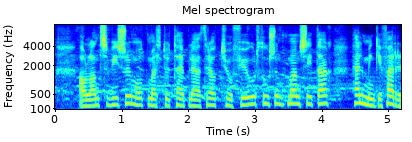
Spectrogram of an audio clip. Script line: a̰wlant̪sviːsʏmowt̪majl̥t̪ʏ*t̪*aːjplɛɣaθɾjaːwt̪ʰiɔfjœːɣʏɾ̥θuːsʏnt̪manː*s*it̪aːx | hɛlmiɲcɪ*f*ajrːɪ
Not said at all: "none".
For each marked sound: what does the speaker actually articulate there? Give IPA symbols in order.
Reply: t̪ʰ, s, f

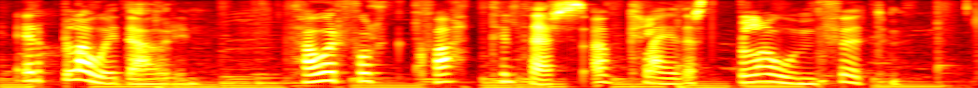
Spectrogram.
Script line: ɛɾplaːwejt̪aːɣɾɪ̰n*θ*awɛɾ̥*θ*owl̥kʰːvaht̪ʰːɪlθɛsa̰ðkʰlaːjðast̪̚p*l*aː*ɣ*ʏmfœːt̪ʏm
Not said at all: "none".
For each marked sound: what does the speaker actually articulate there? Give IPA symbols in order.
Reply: θ, f, l, w

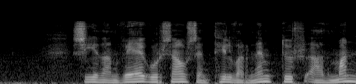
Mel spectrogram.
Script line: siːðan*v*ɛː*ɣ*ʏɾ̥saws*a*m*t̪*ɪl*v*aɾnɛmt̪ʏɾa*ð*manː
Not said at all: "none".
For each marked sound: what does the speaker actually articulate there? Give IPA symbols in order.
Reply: v, ɣ, ɛ, t̪ʰ, v, ð

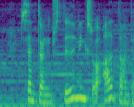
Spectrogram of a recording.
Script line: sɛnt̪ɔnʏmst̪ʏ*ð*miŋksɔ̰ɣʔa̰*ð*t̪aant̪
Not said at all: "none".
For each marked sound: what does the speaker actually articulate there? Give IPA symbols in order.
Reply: ð, ð

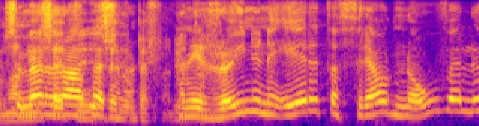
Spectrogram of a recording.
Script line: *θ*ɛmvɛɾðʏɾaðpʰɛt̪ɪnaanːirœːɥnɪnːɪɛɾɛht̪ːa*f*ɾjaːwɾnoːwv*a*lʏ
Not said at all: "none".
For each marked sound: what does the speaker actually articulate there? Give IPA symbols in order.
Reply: s, θ, ɛ

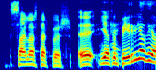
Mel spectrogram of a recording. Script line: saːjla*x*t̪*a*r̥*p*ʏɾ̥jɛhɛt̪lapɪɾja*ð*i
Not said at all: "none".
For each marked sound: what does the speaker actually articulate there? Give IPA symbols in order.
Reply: s, ɛ, p, θ

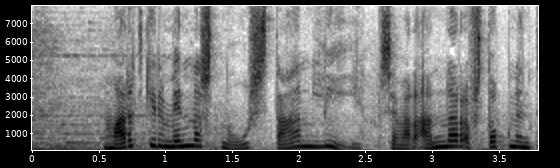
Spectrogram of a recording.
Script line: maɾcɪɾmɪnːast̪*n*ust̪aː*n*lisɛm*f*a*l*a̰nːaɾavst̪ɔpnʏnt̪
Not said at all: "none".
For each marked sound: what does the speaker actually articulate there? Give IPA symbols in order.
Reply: n, n, v, ɾ

